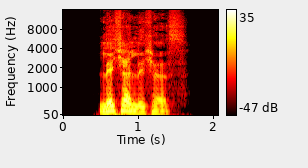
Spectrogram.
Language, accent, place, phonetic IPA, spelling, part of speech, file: German, Germany, Berlin, [ˈlɛçɐlɪçəs], lächerliches, adjective, De-lächerliches.ogg
- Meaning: strong/mixed nominative/accusative neuter singular of lächerlich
